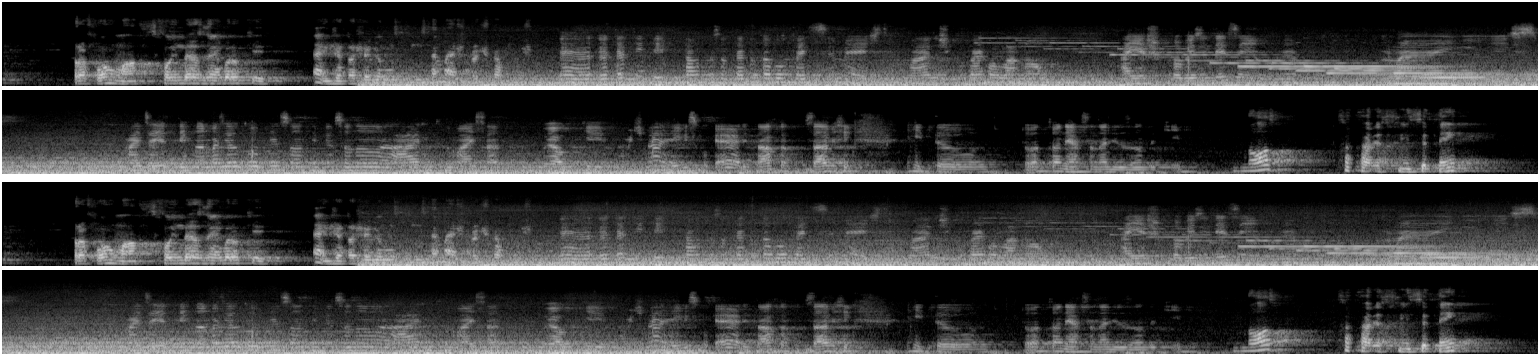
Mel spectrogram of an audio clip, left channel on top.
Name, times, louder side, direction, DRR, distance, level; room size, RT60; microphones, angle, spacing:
voice 1, 0.7-2.6 3.1-5.3 27.7-28.1 28.7-29.9, right 1 dB, 5° right, 3 dB, 1.3 m, -21 dB
sound 1, 3.5-22.2, right 1 dB, 25° right, 0.9 m, -19 dB
voice 2, 5.6-10.6 11.2-13.1 13.7-15.4 16.6-25.3 25.6-27.3, left 1 dB, 15° left, 6 dB, 1.8 m, -27 dB
Mallet percussion, 9.8-16.2, left 3 dB, 45° left, 1.8 m, -26 dB
sound 2, 19.2-27.8 28.0-28.1, right 1 dB, 70° right, 1.4 m, -28 dB
28.0 x 22.5 x 7.5 m, 1.3 s
head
